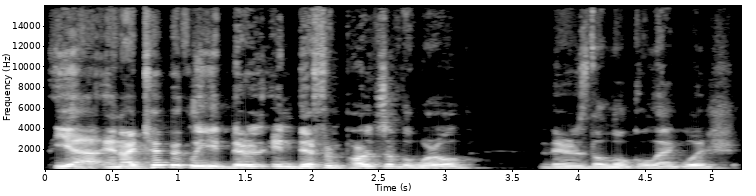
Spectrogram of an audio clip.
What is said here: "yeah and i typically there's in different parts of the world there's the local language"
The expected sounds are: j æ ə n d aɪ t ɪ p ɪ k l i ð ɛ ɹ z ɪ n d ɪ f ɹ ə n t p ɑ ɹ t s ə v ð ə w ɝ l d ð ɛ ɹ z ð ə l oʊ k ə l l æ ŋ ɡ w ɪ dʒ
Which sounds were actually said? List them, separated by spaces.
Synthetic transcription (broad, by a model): j æ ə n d aɪ t ɪ p ɪ k l i ð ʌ ɹ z ɪ n d ɪ f ɹ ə n p ɑ ɹ t s ə v ð ə w ɝ l d ð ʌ ɹ z ð ə l oʊ k l l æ ŋ ɡ w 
